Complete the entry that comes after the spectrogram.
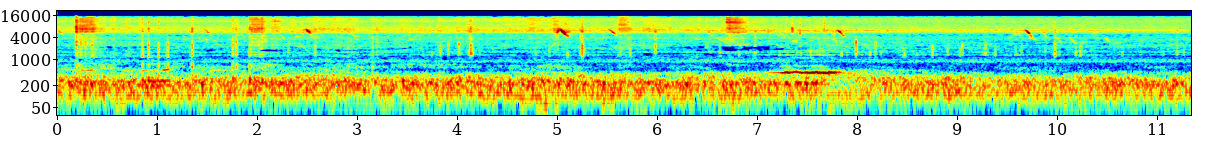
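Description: Wild birds giving short, high, falling chirps every couple of seconds over a steady low rushing background, with a few faint clicks. A brief, lower, louder call or tone comes about seven seconds in.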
